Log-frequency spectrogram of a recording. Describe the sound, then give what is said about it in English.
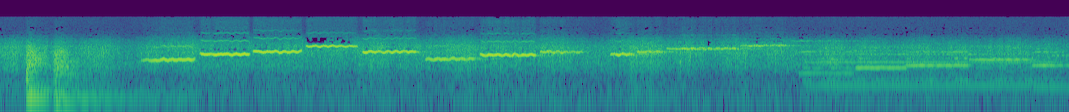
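A whistled signal tune: a loud, clear solo melody of many held notes stepping up and down, ending on a run of lower, softer tones. “That whistle be your signal for the Signal Oil program, The Whistler”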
